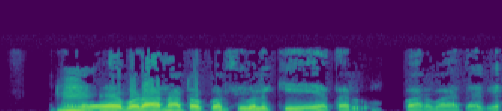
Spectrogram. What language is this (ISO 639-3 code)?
ori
